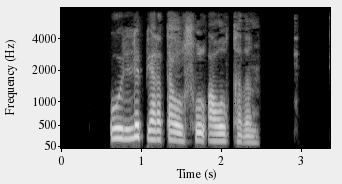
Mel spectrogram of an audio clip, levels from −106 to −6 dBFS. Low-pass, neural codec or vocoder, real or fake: 7.2 kHz; none; real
